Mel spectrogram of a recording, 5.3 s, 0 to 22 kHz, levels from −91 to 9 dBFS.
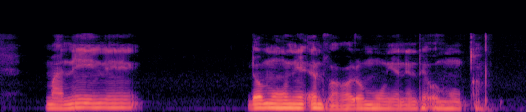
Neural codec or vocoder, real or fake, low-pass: codec, 16 kHz in and 24 kHz out, 2.2 kbps, FireRedTTS-2 codec; fake; 7.2 kHz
